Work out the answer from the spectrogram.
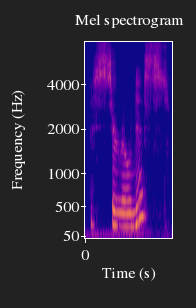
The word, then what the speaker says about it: Cernunnos: Artemis no thank you are we talking with serus that's how you say it the Celtic god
